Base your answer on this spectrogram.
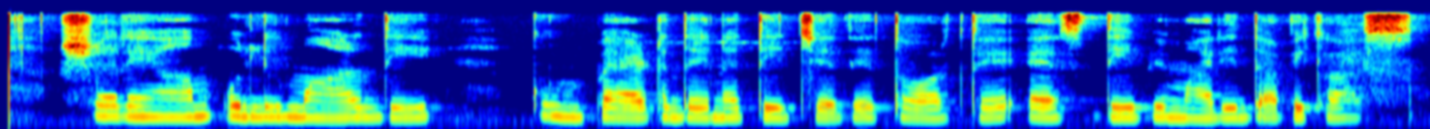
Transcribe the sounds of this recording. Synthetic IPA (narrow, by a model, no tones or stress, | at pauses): ʃəɾjaːmʊliːmaːɾd̪iː | kʊmpɛːʈʰd̪eːnət̪iːd͡ʒeːd̪eːt̪ɔːɾt̪eːʔɛsd̪iːbiːmaːɾiːd̪aːʋɪkaːs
